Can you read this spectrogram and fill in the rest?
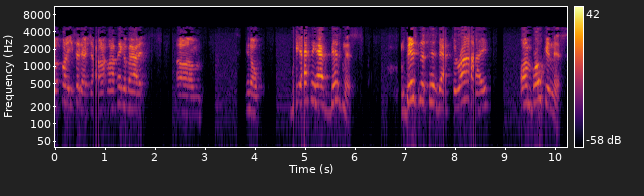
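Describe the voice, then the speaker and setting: A man's voice: high voice, slightly rough, lo-fi sound. A man explaining a Bible passage in an earnest, conversational teaching style, with rising energy when he drives a point home.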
